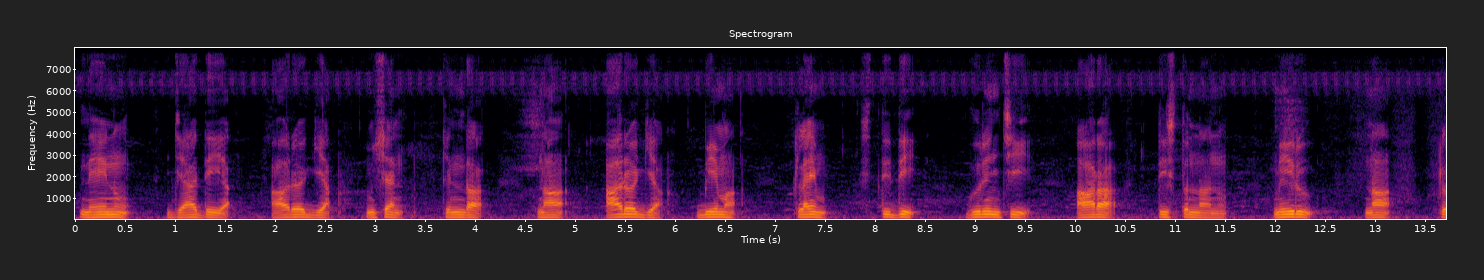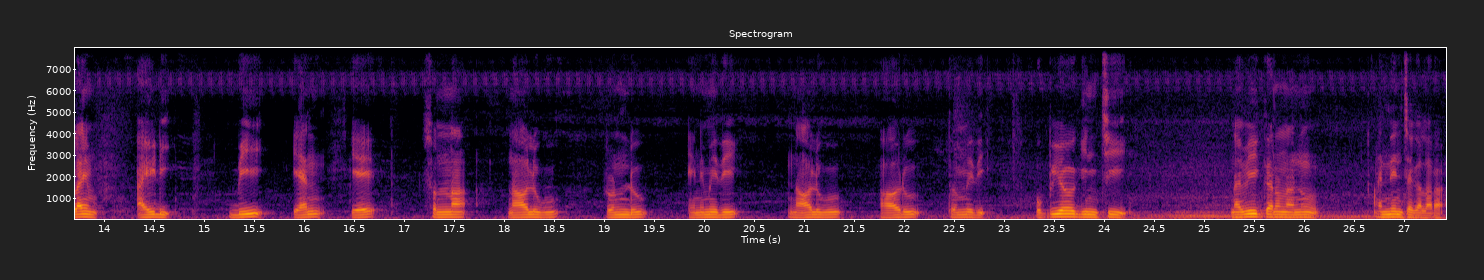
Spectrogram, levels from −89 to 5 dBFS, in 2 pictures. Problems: none marked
